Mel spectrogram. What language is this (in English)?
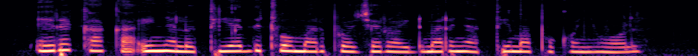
Luo (Kenya and Tanzania)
